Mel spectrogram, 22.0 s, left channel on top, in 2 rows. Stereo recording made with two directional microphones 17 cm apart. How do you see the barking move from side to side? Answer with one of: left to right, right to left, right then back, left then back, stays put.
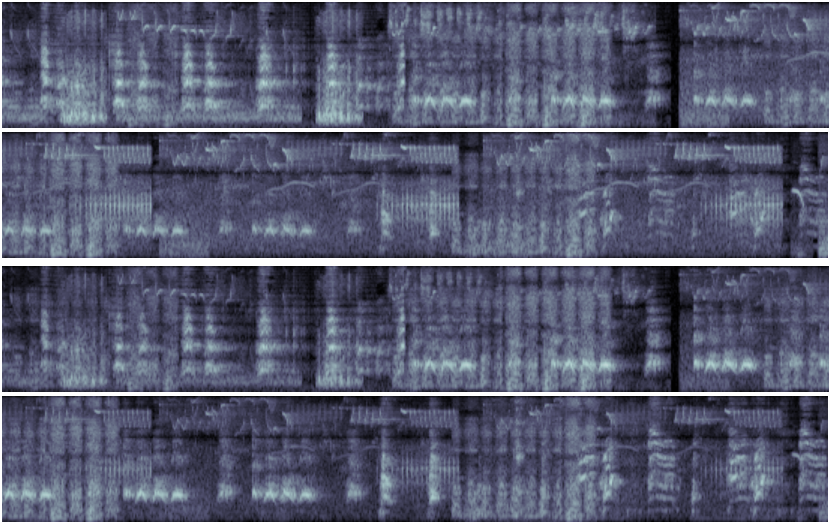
left to right.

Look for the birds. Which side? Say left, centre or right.
left.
